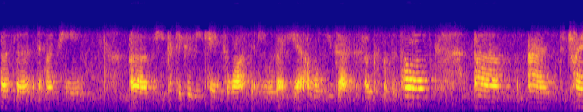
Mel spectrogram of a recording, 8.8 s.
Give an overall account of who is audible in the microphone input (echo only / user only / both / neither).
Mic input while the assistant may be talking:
echo only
